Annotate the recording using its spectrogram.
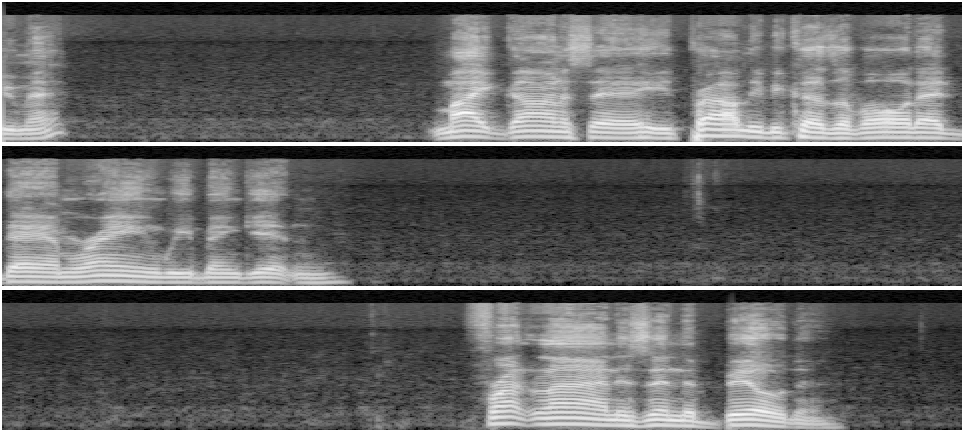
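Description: A man speaks calmly and close into a microphone, pausing between phrases.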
